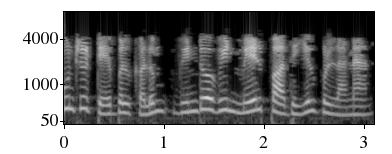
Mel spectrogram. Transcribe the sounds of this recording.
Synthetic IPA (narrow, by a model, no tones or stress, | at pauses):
ndrɯʈeːbɪlɣɐɭɯmʋɪɳɖoːʋɪnmeːlpaːðɐjɪlʊɭːɐnɐ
